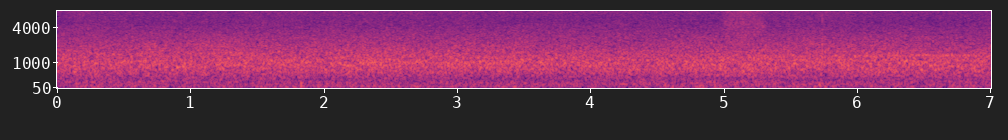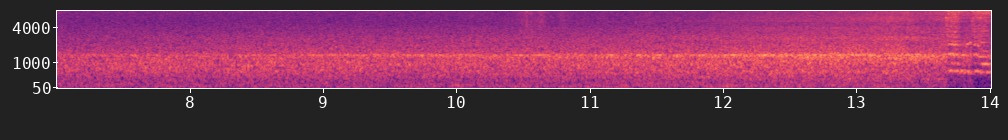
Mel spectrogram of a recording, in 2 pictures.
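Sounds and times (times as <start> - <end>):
electric train running noise: 0.0 - 14.0
high-pitched whine: 8.1 - 14.0.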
